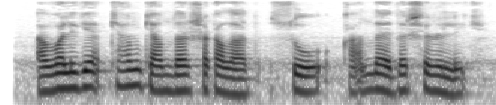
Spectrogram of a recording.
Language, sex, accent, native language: Uzbek, male, Andijon, Uzbek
